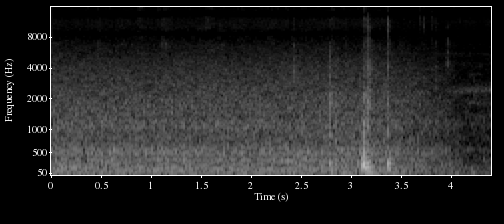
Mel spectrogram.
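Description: Steady background hiss while a plastic ATV airbox lid is handled, then two sharp clicks about three seconds in, a quarter second apart, as the lid is pressed into place on its tight clips.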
